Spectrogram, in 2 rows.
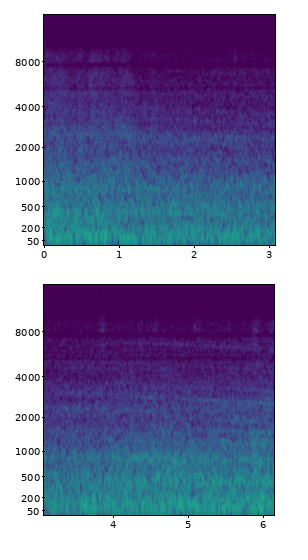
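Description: Toei 6500 series electric train running on rails: a steady rumble of wheels and track.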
